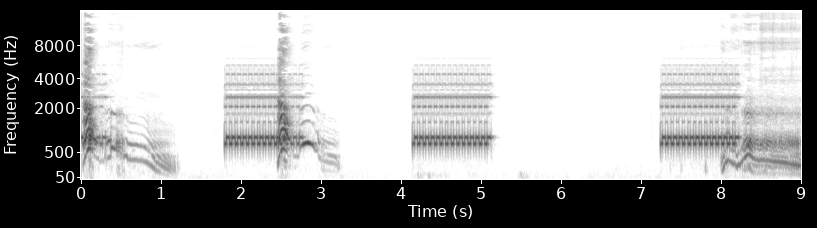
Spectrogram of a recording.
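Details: A Maltese named Poppy opens with a falling, wavering howl, then joins a series of steady one-second telephone rings with brief bending cries between the tones.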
